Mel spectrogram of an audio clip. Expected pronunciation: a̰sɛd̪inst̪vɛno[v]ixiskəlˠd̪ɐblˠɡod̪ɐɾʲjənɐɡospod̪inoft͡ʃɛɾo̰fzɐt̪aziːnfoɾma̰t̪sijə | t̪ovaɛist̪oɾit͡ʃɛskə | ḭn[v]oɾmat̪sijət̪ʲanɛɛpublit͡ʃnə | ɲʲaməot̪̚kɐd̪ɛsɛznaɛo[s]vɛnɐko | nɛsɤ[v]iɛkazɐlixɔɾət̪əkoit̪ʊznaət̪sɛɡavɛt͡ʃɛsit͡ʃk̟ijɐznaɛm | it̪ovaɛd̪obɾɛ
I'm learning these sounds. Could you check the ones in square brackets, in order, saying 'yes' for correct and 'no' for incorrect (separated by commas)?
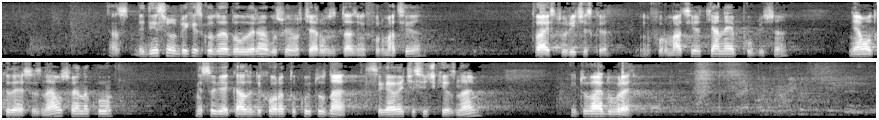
no, no, yes, yes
